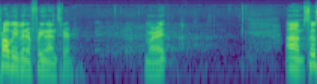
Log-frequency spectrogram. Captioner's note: audience laughs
